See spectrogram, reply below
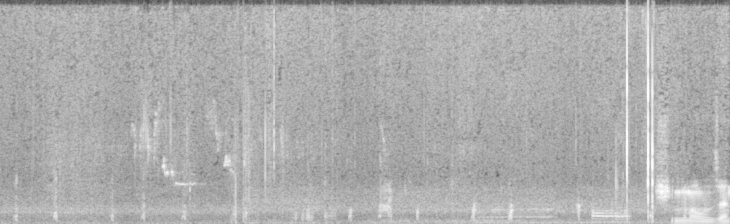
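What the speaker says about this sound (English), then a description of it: "Such a sweet little chicken." A pet hen at a winter allotment kitchen garden gives soft, scattered clucks that grow busier toward the end, while someone talks nearby.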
